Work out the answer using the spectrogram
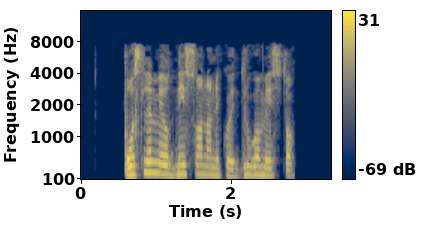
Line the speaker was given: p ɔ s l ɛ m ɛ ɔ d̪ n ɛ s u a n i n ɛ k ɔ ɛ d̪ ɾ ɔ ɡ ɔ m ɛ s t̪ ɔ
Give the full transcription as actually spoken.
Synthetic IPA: p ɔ s l ɛ m ɛ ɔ d̪ n ɛ s u a n a n ɛ k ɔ ɛ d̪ ɾ u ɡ ɔ m ɛ s t̪ ɔ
